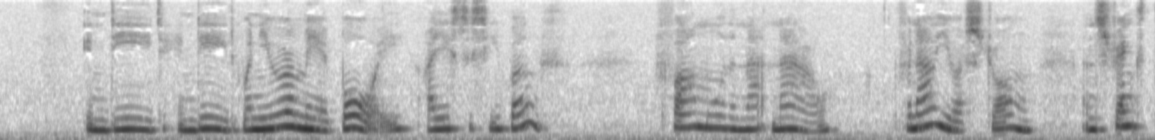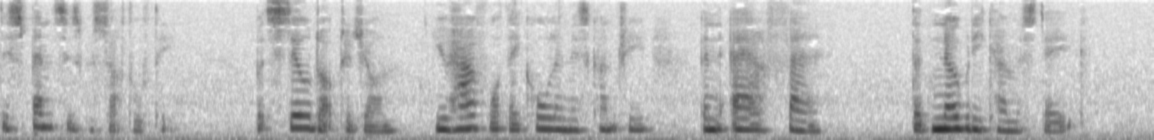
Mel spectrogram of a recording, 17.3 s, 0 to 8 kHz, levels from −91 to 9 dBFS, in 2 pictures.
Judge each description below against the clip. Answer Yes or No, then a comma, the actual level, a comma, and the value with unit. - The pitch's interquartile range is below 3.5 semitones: Yes, narrow, 2.4 semitones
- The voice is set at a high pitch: Yes, high, 240 Hz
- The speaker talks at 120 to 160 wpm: Yes, average, 150 wpm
